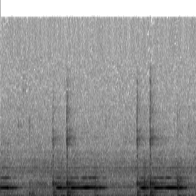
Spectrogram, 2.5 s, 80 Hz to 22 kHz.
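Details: Old-school CW transmitter after a resistor change: steady clean tone near 1 kHz keyed in short bursts, no pitch slide, no signal when key is up; clean keying.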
